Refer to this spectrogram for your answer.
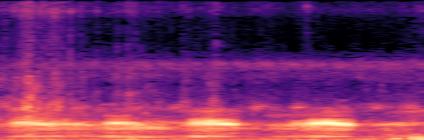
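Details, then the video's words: Loud Indian bullfrogs (sona bang) crowding a field, a frog seen only once a year. Strong, nasal, harmonic croaks repeat about every half second in a regular rhythm. "মাঠে সোনা ব্যাঙের ডাকাডাকি"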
